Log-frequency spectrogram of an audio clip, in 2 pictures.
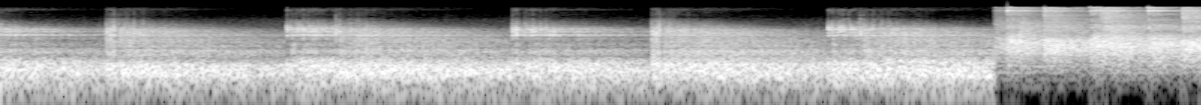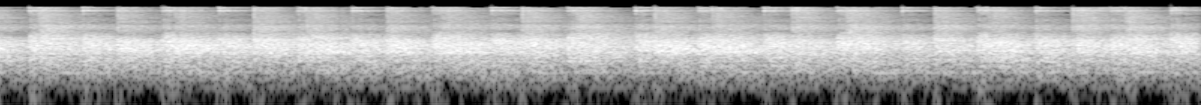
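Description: Table-tennis rally of backhand fast topspin drives, the celluloid ball clicking off the rubber bats and the table in a quick, even rhythm. About six and a half seconds in the sound changes to sharper, brighter clicks, about three a second.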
